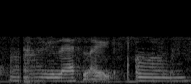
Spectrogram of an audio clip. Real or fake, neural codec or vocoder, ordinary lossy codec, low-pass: fake; codec, 44.1 kHz, 7.8 kbps, Pupu-Codec; none; 3.6 kHz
